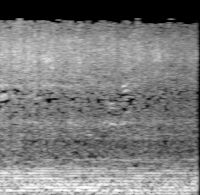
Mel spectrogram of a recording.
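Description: Road race style motorcycle engine at a Monasco circuit revving loudly and steadily, a dense continuous roar close by with no gaps.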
